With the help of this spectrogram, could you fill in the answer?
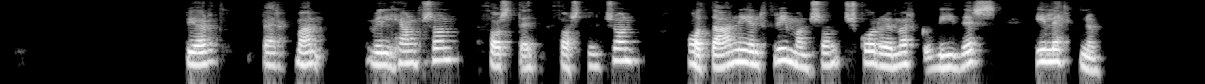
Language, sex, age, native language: Icelandic, female, 40-49, Icelandic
